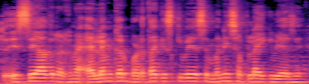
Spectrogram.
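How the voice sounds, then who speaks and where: A quick-talking young male economics teacher gives a classroom lecture explaining diagrams, his voice on the high side, steady and warm. His informal teaching is repetitive, frequently checking understanding with "theek hai" and calling students "beta".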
